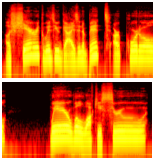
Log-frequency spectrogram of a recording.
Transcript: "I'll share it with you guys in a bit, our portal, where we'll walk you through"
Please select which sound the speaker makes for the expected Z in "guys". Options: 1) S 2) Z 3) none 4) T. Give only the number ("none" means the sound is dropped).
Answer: 2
